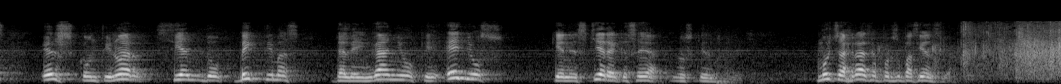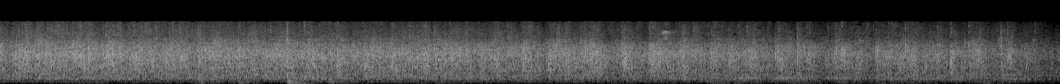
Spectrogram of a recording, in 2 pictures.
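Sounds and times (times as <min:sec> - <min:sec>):
speech: 0:00.4 - 0:07.4, 0:08.2 - 0:09.8
audience applause after a speaker's talk at a conference: 0:09.6 - 0:21.2.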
